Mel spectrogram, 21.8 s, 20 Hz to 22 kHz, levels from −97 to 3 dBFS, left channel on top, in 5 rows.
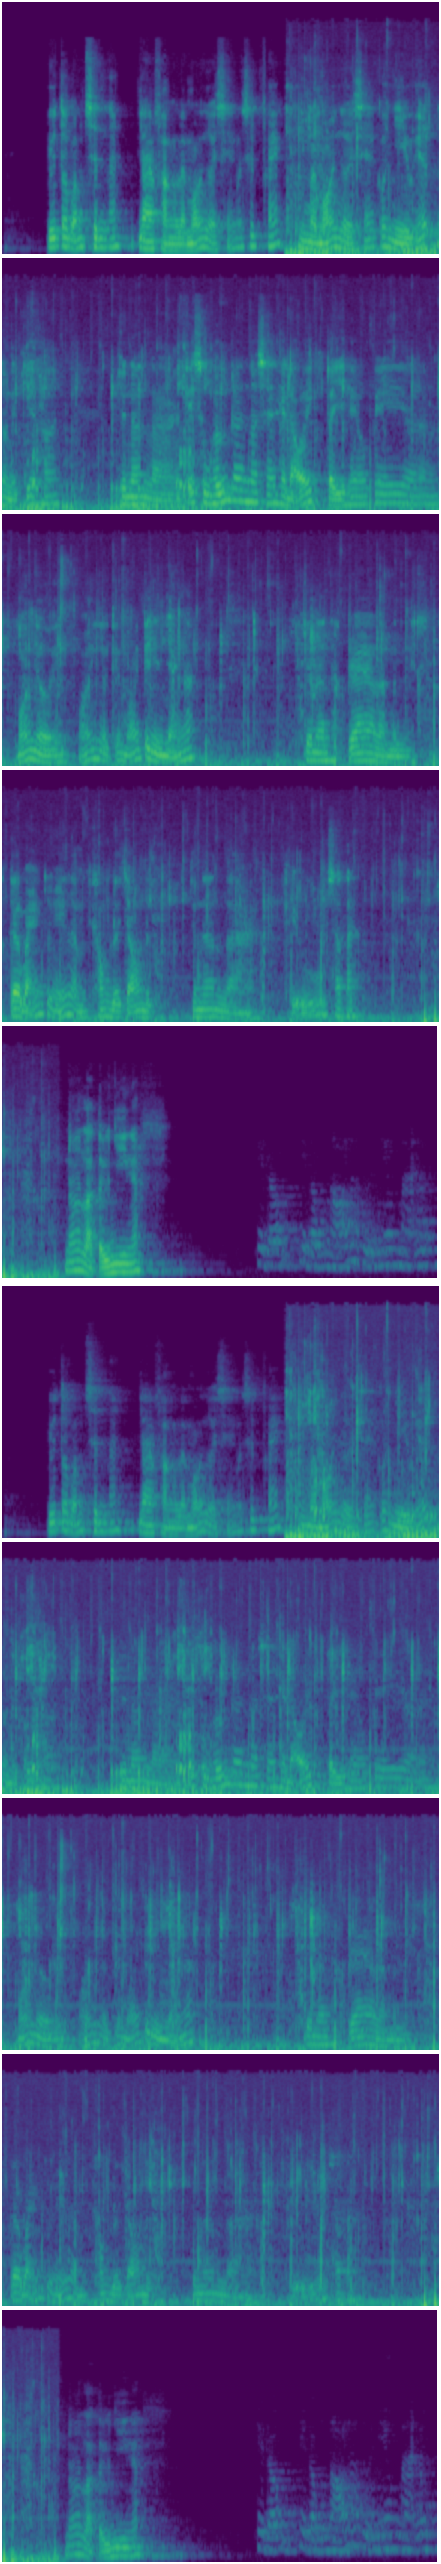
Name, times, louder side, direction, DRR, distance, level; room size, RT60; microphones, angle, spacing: voice 1, 0.4-5.0 5.5-10.7 11.7-14.7 15.0-16.7 18.1-19.0, left 7 dB, 75° left, 0.3 m, -34 dB
sound 1, 2.8-18.1, right 2 dB, 15° right, 0.3 m, -36 dB
voice 2, 20.0-21.8, right 1 dB, 45° right, 1.9 m, -58 dB
8.0 x 7.2 x 7.8 m
head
